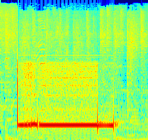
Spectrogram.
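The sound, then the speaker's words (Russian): A telephone line tone as a call is placed: a steady, mid-pitched electronic beep holds for just over a second, loud and alone, with small clicks at its start and end and no one talking. “Звоню, ты понимаешь? Че же я в банк звоню?”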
